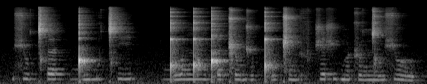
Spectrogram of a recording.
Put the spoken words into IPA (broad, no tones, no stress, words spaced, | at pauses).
ɕṳǀʰə | ɡ͡ǃibuǀʰi | ɡ͡ǃuo̯ŋ͡ǃũ ǃʼəǁud͡ʒu ǃʼuǁĩbøf t͡ʃəʃi̤ɡũʈ͡ʂu ŋ͡ǀṳ ɕu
